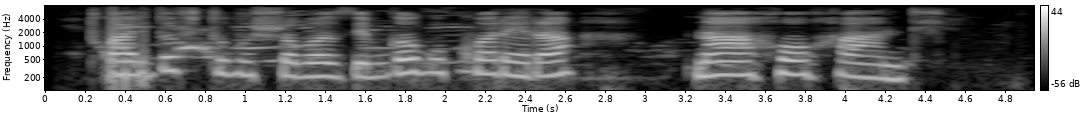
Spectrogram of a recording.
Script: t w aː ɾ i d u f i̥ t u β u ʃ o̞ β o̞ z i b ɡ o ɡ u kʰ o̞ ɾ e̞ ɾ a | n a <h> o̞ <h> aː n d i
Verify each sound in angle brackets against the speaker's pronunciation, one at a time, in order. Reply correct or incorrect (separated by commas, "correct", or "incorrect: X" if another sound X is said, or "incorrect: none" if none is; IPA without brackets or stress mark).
correct, correct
